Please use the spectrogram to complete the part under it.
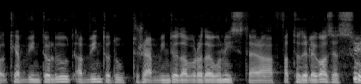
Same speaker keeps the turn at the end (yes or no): no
